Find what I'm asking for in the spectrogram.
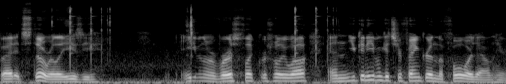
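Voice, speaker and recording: A man talking at a very fast pace. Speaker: knife reviewer. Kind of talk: product review. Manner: casual with many fillers.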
